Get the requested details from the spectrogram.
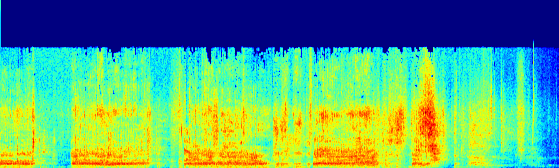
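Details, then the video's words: Animated pit bull wrestling a toddler for stuffed toys, rumbling out long harsh growls in several sustained bouts separated by short gaps, fading away at the end; light household voices behind. "Noisy Pit Dog vs Toddler"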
